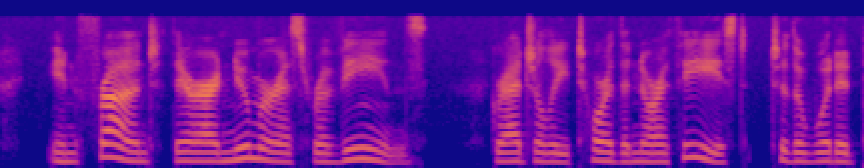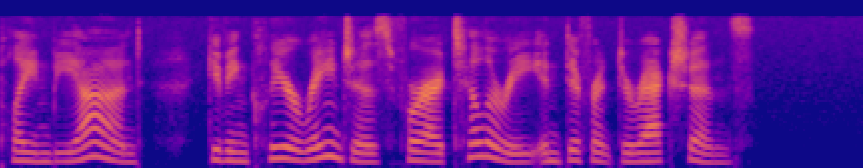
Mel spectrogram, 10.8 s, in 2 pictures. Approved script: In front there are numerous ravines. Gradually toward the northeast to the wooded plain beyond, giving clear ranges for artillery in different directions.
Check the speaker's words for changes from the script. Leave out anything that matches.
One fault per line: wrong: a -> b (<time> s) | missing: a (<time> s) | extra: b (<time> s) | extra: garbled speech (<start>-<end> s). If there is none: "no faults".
no faults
